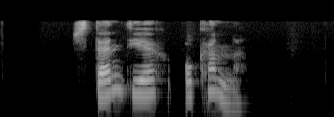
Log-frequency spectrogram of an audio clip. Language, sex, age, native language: Icelandic, female, 8, Icelandic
